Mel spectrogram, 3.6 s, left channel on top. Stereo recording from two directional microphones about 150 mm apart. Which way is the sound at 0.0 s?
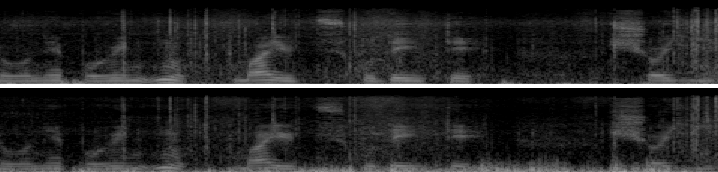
10° left (ahead or behind).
